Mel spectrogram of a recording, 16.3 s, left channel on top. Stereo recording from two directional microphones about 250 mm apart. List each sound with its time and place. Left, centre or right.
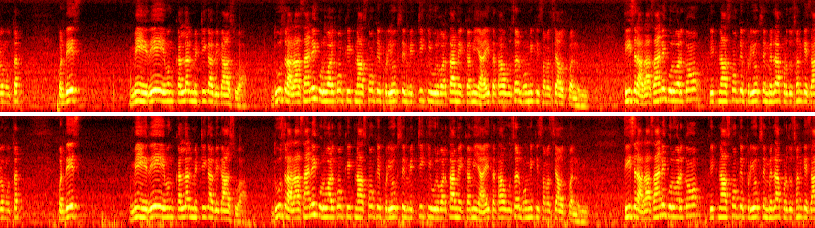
1.1 s speech: right
2.6 s speech: right
12.5 s speech: right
